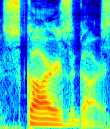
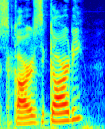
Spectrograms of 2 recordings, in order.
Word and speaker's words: Skarsgård: Skarsgård. – Skarsgårdy? – Like a scar, like a, I'm cut, now it healed, I have a scar.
